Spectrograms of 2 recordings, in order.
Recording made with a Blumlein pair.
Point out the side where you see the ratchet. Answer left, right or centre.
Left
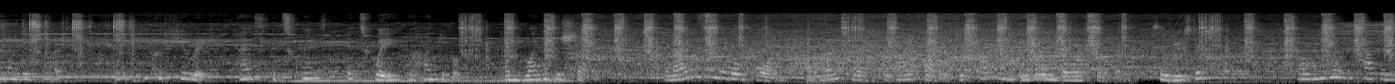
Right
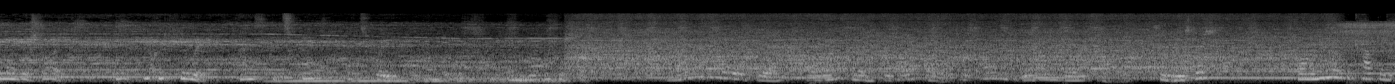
left.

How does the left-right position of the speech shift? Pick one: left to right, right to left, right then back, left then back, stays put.
left then back.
